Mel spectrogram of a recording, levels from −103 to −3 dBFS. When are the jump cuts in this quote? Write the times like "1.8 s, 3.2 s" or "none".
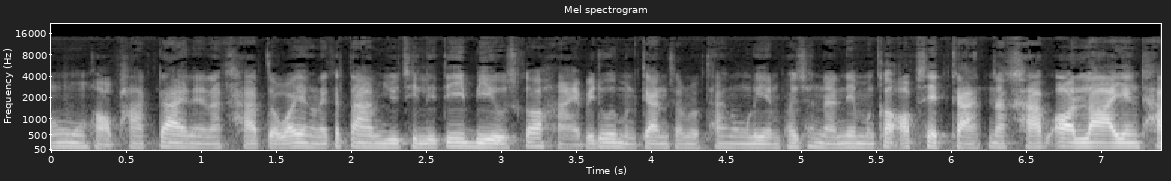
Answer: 6.2 s

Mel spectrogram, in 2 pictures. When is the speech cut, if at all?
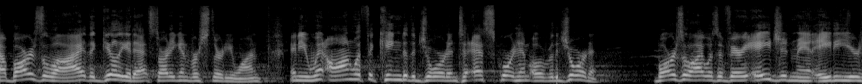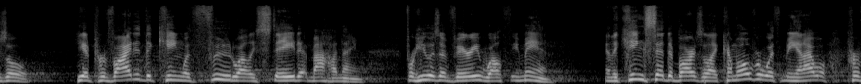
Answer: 2.8 s

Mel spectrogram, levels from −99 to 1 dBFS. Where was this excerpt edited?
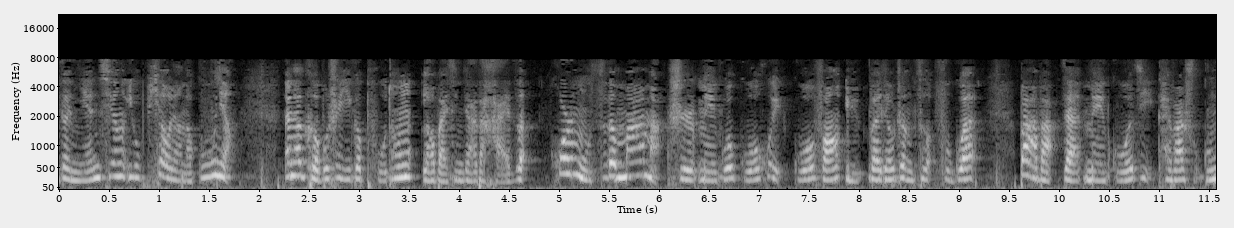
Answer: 10.5 s

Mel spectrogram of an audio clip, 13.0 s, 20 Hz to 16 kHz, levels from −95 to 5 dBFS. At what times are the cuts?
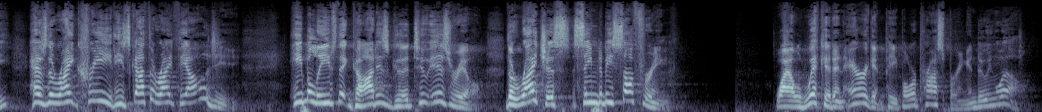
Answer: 6.3 s

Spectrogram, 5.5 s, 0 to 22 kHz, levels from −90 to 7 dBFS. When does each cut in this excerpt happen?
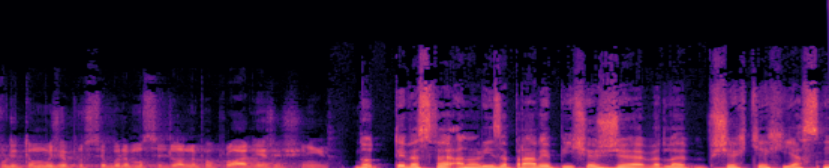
2.2 s

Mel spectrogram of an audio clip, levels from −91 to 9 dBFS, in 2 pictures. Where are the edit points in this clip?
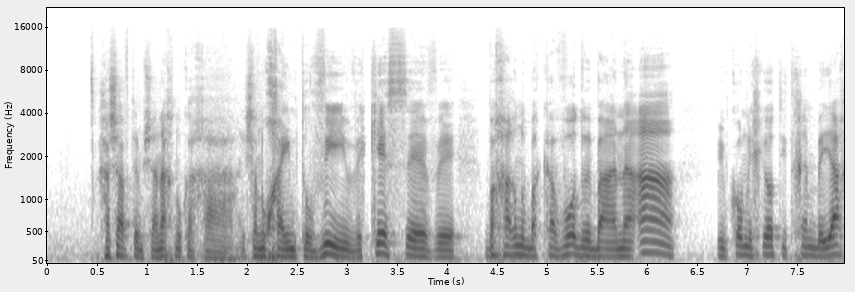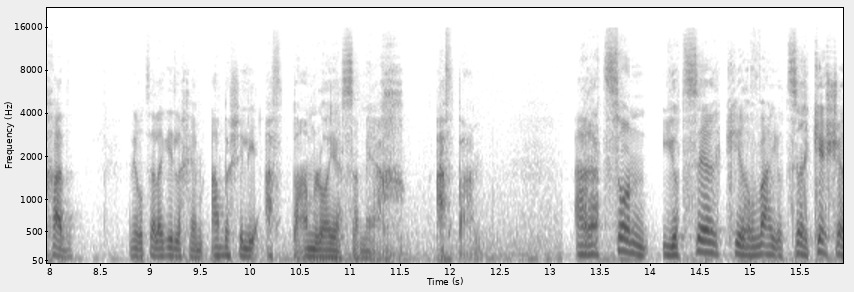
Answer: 13.1 s

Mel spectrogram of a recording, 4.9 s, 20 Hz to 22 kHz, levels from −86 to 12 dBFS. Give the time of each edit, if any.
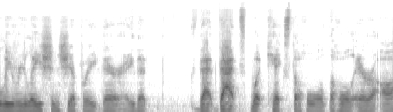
3.1 s

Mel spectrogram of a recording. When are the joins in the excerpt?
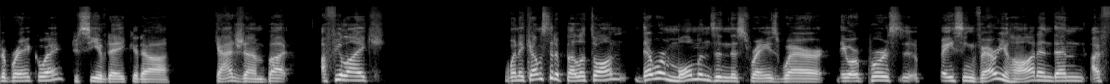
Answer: none

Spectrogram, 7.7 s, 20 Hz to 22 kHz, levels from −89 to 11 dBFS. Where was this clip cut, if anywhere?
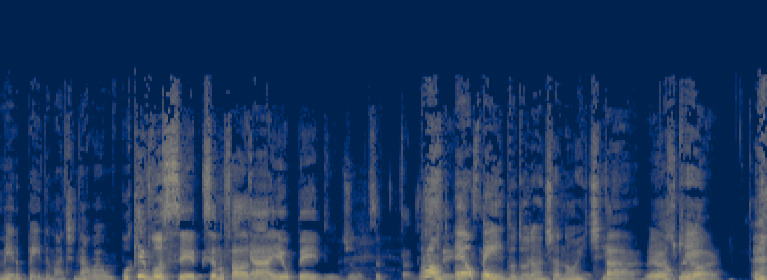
2.5 s

